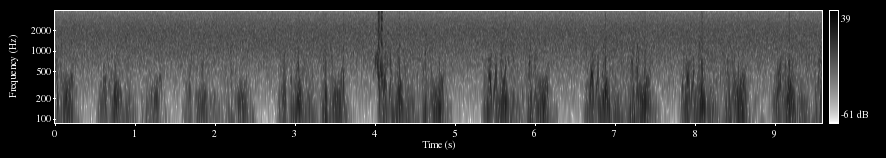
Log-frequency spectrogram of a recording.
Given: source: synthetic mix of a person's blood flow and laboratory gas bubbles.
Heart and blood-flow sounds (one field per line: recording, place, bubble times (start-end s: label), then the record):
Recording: Doppler ultrasound of blood flow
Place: precordium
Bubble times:
3.57-3.65 s: bubbles
3.96-4.22 s: bubbles
From the record:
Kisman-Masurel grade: 112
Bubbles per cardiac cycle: 1 to 2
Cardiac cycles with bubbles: 1 to 10%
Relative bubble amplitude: moderate (0.250 to 0.450)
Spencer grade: 1 (occasional bubble signal discernible with the cardiac motion signal, with majority of cardiac periods free of bubbles)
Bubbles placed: only in the low amplitude regions of the cardiac cycle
